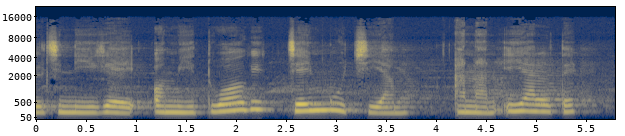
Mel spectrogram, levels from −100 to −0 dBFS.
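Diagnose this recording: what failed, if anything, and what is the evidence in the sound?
From 3.46 s to the end at 5.79 s, the speech returns as thin, ringing repeats roughly a fifth of a second apart, about 20 dB below the voice. This is feedback echo between two devices: a second device's speaker re-feeds the microphone, beyond the echo canceller's reach.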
